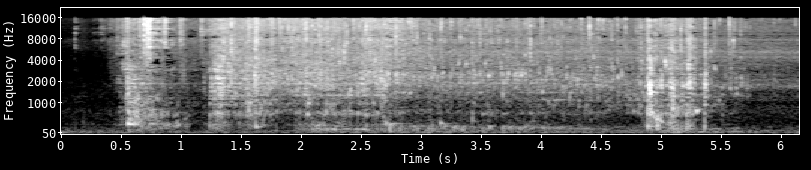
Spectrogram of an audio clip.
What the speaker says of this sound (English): So let's give this a flush and see how it does on tests.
